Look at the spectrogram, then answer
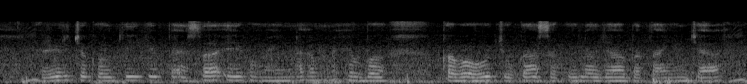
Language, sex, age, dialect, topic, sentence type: Bhojpuri, male, 31-35, Western, banking, question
